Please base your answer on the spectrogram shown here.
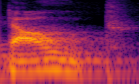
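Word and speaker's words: doubt: ये है डाउट। देखिए डाउट डाउट। बी को प्रोनाउंस ही नहीं किया जा रहा है।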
